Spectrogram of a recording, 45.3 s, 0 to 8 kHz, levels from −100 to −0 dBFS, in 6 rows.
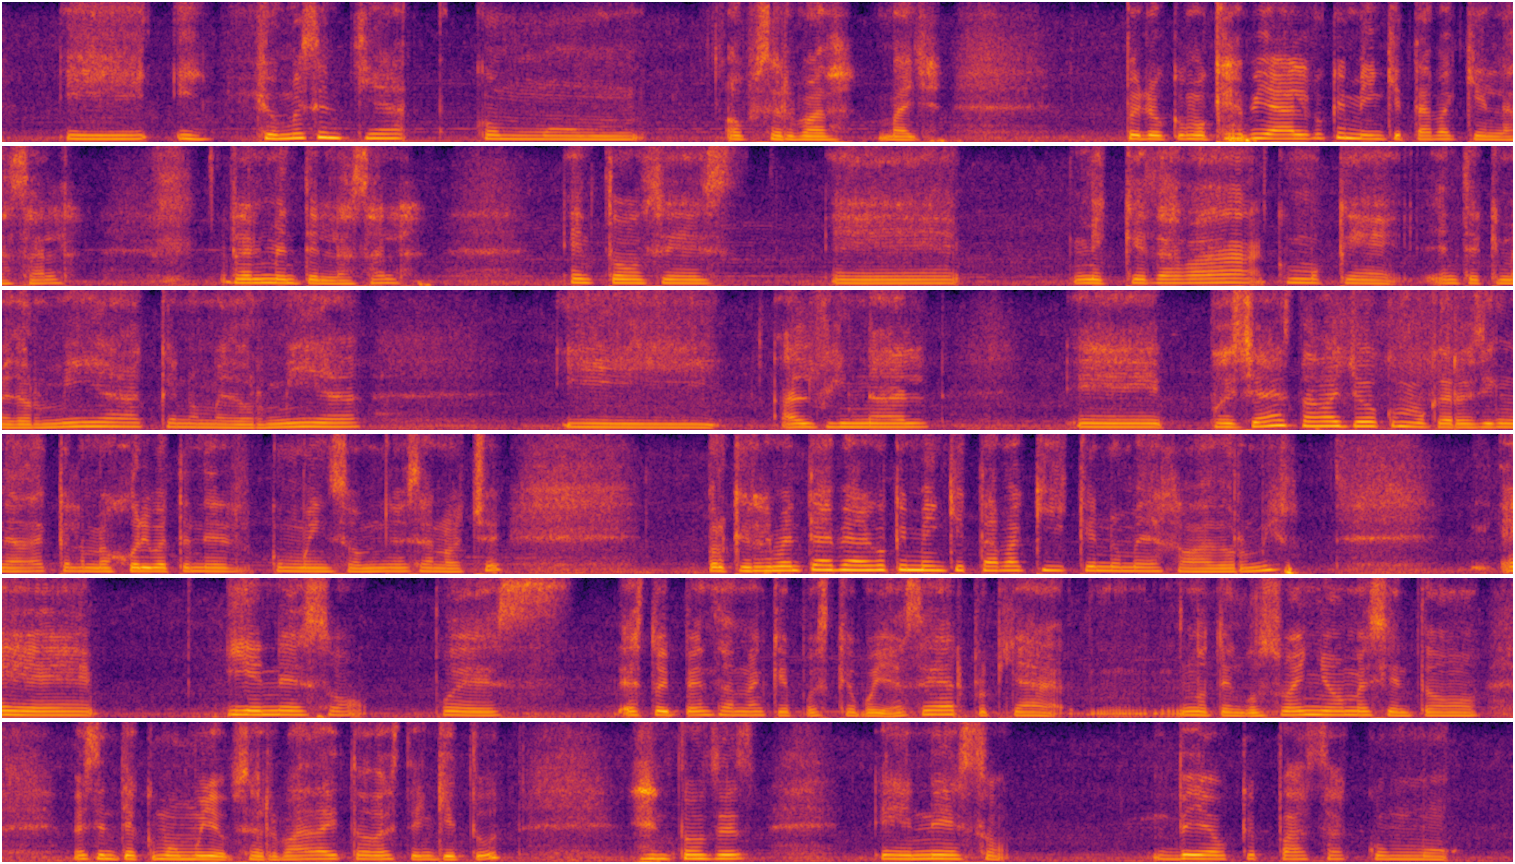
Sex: female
